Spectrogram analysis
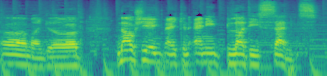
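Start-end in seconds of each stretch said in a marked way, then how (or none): none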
